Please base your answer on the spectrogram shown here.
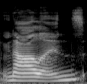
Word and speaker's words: New Orleans: face and i know the locals call it like nollens or something like that why are you making a face i'll tell you later no no just say it my place was new orleans damn it okay how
